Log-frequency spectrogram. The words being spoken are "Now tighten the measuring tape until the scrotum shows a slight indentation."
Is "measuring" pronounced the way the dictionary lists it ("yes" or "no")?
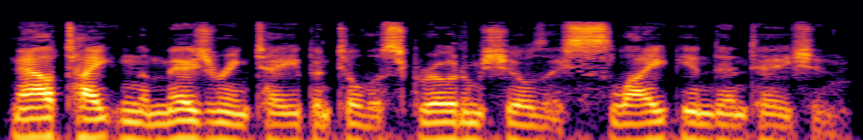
yes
